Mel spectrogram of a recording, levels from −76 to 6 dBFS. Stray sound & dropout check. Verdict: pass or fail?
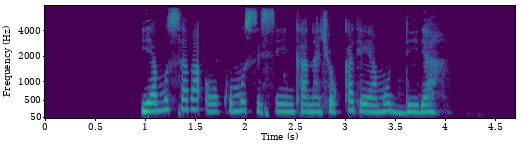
pass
